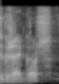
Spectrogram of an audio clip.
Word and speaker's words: Grzegorz: overview peach kind of discussion my name is Gregor if you think about my name in if you drop disease it becomes pronounceable i come from poland i work remotely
